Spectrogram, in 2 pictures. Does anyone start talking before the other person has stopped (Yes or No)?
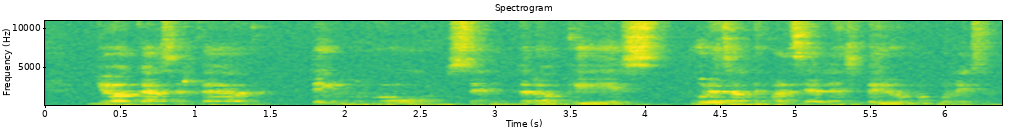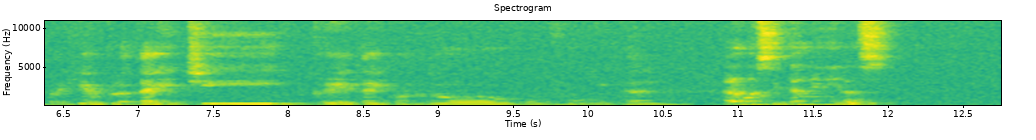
No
